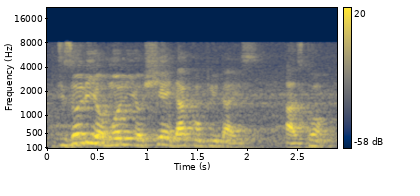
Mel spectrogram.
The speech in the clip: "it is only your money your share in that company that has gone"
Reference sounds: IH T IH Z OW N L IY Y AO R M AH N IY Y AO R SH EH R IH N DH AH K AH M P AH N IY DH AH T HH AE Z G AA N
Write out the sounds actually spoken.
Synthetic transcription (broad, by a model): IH T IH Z OW N L IY Y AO M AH N IY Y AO SH EH R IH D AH K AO M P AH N IY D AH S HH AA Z G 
